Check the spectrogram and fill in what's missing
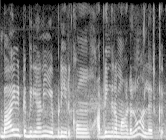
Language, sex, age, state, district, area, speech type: Tamil, female, 30-45, Tamil Nadu, Thanjavur, urban, spontaneous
